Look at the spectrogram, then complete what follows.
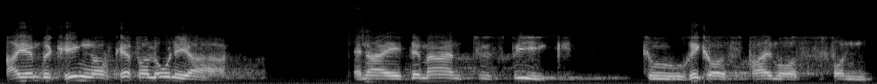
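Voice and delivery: echoing king's proclamation into a well; roaring tyrant king. Pretend. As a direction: speak down a well, booming echo. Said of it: "Du hast da voll den Hall drauf". (hallende Königsansage aus dem Brunnen)

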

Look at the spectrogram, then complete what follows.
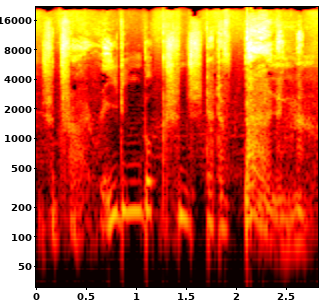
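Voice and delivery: put-on Scottish Connery accent, dry and quiet; Scottish-accented Connery line, quietly scornful; Sean Connery impression. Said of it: "How about my Sean Connery?".

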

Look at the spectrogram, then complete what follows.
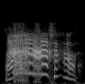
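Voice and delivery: high, loud mock cackle; Joker cackle. Host voicing the Joker laughing at his own riddle, high loud cackle. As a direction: burst into a shrill villain laugh.

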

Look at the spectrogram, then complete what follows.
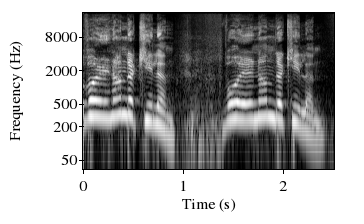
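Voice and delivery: high-pitched mimicry of urgent locals; frantic onlookers. Locals asking the seated rider about another victim, high frantic imitation.

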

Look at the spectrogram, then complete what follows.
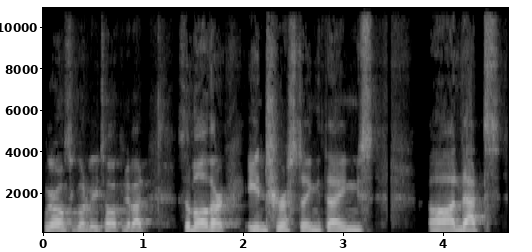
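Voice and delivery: mock-Scottish brogue that veers toward Irish; hammed-up Scottish accent. Host opens the show posing as co-host Chris, hammed-up Scottish accent. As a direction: play a Scot who sounds half leprechaun. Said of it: "That was a Scottish accent".

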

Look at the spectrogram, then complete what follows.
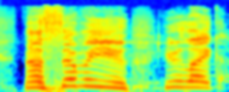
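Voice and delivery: ordinary talk

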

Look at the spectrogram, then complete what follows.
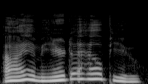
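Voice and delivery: a lightly voiced service robot, slow on the offer to help; asked for his best robot, a polite helper-bot greeting. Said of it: "Can you do your best robot?".

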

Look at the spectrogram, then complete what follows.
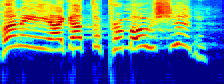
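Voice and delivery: high, loud burst of good news; excited. Acted. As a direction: cry it out to your wife. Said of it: "anytime we're excited".

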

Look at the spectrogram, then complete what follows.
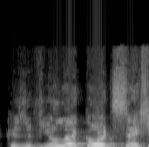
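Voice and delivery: usual speaking voice

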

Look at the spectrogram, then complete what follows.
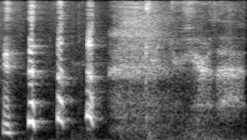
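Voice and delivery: airy whisper, drawn out slow. Acted. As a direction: breathe it into the mic. Testing new mics.

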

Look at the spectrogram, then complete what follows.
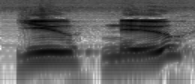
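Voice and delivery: master questions the servant with sarcasm; a doubting, mocking "You knew?" with the rise on "knew"; sarcastic. The master scoffs at the servant's excuse in a sarcastic tone. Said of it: "you can almost hear the sarcasm in his tone".

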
